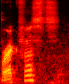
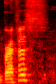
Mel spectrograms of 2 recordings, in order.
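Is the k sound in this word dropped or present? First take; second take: present; dropped. First: It is said fully with a k sound. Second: It is said fast without a k sound.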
